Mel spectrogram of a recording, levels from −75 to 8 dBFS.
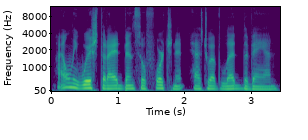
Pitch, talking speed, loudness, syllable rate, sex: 115 Hz, 260 wpm, -19 LUFS, 6.1 syllables/s, male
